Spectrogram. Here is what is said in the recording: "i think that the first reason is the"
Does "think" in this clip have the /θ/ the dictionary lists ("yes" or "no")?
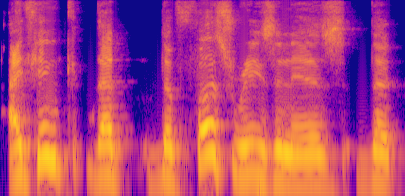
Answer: yes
